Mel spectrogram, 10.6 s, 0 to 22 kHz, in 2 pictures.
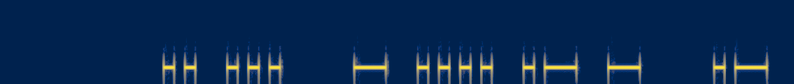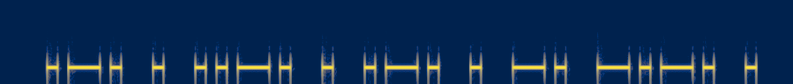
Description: Morse code, heard as a keyed tone, about 17 wpm, 700 Hz. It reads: IS THAT A REFERENCE
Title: Sentences from Top 1200 Words 17wpm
